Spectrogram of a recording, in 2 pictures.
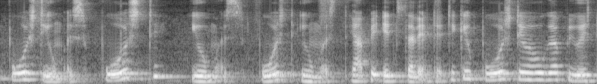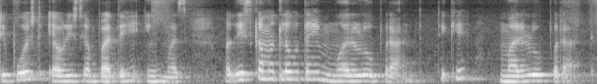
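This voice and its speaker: A woman's voice: mid-range voice, vocal fry, dark tone. A woman teaching an English spelling lesson, explaining patiently and repeating each word, often checking in with her students.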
